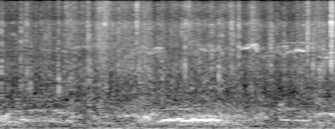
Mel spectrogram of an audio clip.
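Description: Pigeons coo softly at a pigeon farm in Mirpur, Dhaka, a low throaty rolling call rising near the middle of the clip over a steady background of rustling and other birds.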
